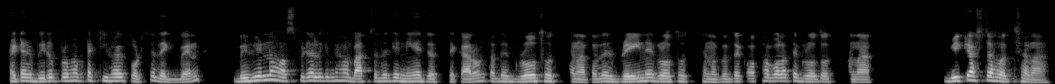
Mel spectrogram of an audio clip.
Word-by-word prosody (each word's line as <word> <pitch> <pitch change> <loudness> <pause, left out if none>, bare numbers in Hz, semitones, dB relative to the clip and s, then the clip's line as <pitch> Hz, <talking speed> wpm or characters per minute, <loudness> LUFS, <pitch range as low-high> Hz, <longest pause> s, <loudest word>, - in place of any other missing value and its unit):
এটার 160 +1 +2
বিরূপ 155 +2 +1
প্রভাবটা 170 +1 0
কিভাবে 170 -1 +2
পড়ছে 130 +5 -4
দেখবেন। 120 +2 -2 0.5
বিভিন্ন 185 +7 +5
হসপিটালে 170 +2 +1
কিন্তু 170 0 -3
এখন 170 -4 -1
বাচ্চাদেরকে 150 +4 -1
নিয়ে 145 +2 +1
যাচ্ছে। 120 +1 -4
কারণ 130 +5 +2
তাদের 135 0 -2
গ্রোথ 145 +3 +4
হচ্ছে 140 -1 -5
না। 115 - +1
তাদের 130 +2 0
ব্রেইনে 130 +5 +4
গ্রোথ 130 -1 +2
হচ্ছে 130 +1 -9
না। - - -2
তাদের 130 +3 -4
কথা 140 +4 -4
বলাতে 160 +1 +1
গ্রোথ 130 0 0
হচ্ছে 125 0 -15
না। 115 - 0 0.9
বিকাশটা 190 +2 +5
হচ্ছে 135 0 -1
না। 105 - -3
145 Hz, 180 wpm, -24 LUFS, 130-165 Hz, 0.9 s, বিভিন্ন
